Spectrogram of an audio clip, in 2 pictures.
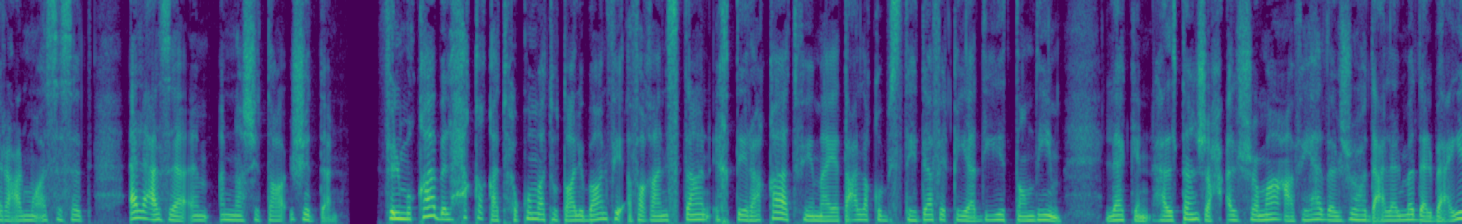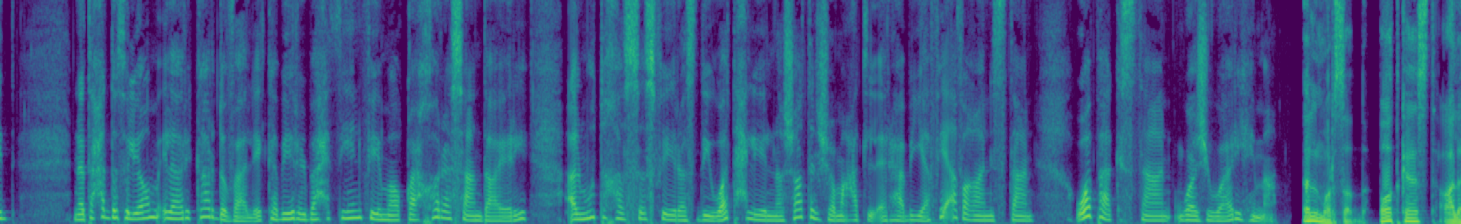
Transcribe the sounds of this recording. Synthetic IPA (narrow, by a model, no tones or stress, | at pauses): ɾʕa̰nmʊ̰ʔa̰sːasaʔalʕazaːʔɪmʔɪnːɑːʃɨt̪ˤɑ̰ʒɪd̪ːa̰n | filmʊqɑːbɪlħɑqːɑqɑt̪ħʊkuːmat̪ˤɑːlɪbaːnfiʔafɣaːnɪst̪aːnʔɪxt̪ɪɾɑːqɑːt̪fiːmajat̪aʕalːaqubɪst̪ɪhd̪aːfqɪjaːd̪ɪjːat̪ːɑnðˤiːmlaːkɪnɦalt̪anʒaħʔalʒamaːʕafihaːðalʒʊhd̪ʕa̰lalmad̪albaʕiːd̪ | nat̪aħad̪ːaθɪljoːmʔɪlaɾɪkɑːɾˤd̪ʊvaːlikabiːɾɪlbaːħɪθiːnfimawqɪʕxʊɾˤɑsaːnd̪aːjɪɾiʔa̰lmʊt̪ḁxɑsˤːɨsˤfiɾˤɑsd̪iwɪt̪ḁħliːlnɑʃɑːt̪ˤɪlʒamaːʕaːt̪ɪlʔɪ̰ɾɦaːbɪjːafiʔa̰fɣaːnɪst̪aːnwɪpaːkɪ̥st̪aːnwɪʒɪwaːɾɪhɪma̰ | ʔalmɑ̰ɾˤsˤɑ̰d̪ˤb̥oːd̪kaːst̪ʕa̰l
